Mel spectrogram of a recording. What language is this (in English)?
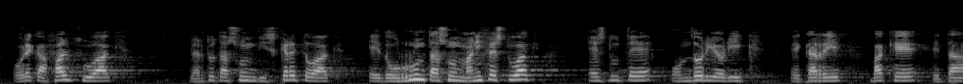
Basque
